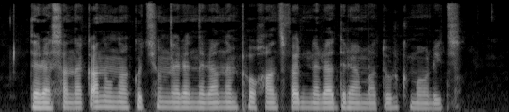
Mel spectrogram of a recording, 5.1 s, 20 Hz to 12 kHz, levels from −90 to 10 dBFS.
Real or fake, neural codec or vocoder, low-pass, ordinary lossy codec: fake; codec, 24 kHz, 3.1 kbps, DualCodec; 10.8 kHz; Opus, 64 kbps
